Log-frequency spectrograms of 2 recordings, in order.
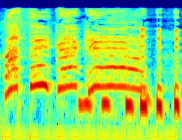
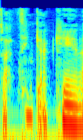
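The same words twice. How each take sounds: First: It is screamed loudly. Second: It is said at normal volume.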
